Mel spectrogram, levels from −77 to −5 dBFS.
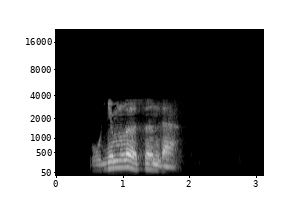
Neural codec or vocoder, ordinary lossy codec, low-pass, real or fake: codec, 16 kHz, 4.8 kbps, FACodec; AAC, 16 kbps; 3.6 kHz; fake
